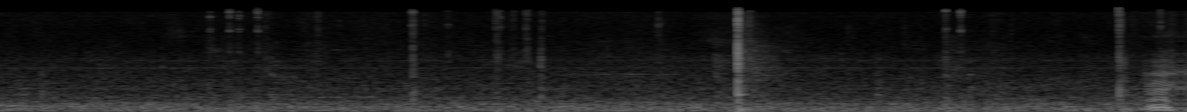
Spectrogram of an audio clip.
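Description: Sparse keystrokes on a laptop keyboard as code is typed, heard as scattered faint clicks over steady low room hum. One sharper click comes a little past halfway, and there is a short low thump just before the end.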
